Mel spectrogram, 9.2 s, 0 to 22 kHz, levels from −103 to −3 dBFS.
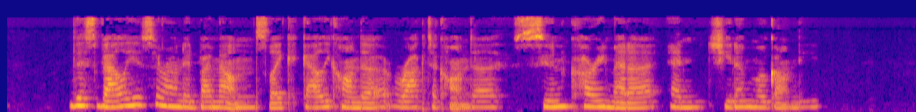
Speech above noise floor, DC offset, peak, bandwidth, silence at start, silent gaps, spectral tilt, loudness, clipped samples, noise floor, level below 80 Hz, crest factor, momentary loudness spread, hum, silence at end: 48 dB; under 0.1%; -4 dBFS; 12 kHz; 0.7 s; none; -2.5 dB/octave; -24 LUFS; under 0.1%; -73 dBFS; -68 dBFS; 22 dB; 13 LU; none; 1 s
